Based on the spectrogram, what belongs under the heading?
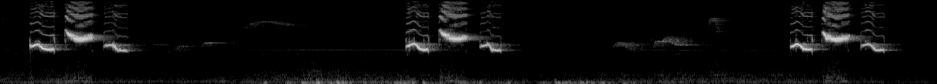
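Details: Orange-headed thrush in morning song, delivering the same three-note whistled phrase three times at roughly four-second intervals, with soft high twitters and faint low rustling in the pauses.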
